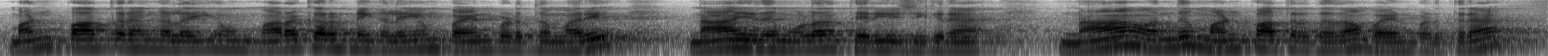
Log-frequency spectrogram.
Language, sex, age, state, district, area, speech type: Tamil, male, 45-60, Tamil Nadu, Salem, urban, spontaneous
